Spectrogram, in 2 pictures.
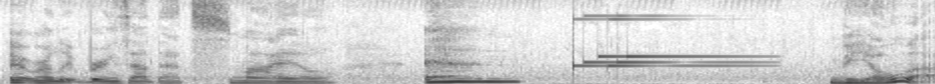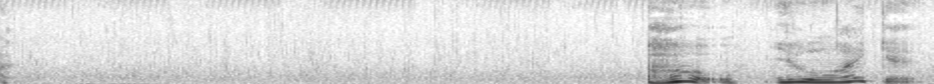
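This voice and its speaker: A woman voicing a kindly fairy in a fantasy roleplay, gently encouraging and fussing over the listener with sweet endearments. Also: lowish voice, animated, very slow, long pauses, slight background noise. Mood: delighted, encouraging. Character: kindly, doting fairy who gives magical makeovers. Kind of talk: fantasy roleplay audio drama, addressing the listener.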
